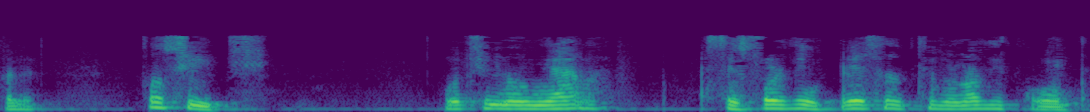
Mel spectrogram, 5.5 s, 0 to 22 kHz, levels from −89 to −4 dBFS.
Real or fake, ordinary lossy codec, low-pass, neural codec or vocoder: fake; MP3, 24 kbps; 7.2 kHz; codec, 16 kHz, 2 kbps, FreqCodec, smaller model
